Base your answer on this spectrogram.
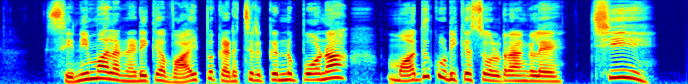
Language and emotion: Tamil, disgusted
